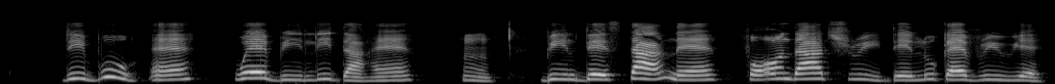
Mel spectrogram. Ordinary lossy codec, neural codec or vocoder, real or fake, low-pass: none; none; real; none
